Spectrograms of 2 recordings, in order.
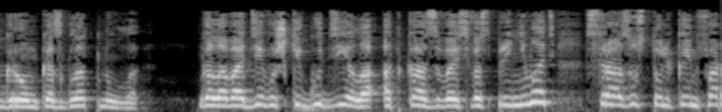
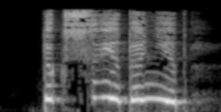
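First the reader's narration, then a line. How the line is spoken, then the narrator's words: Confused squeak. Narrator (Russian): растерянно пискнула Лана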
